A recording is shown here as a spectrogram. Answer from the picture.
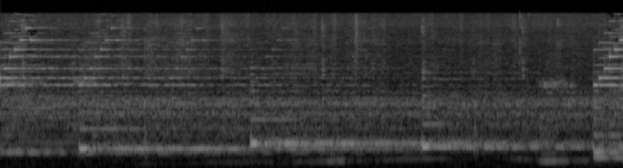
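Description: Quiet background music: soft, sustained chime-like notes that move to a new pitch every second and a half or so.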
